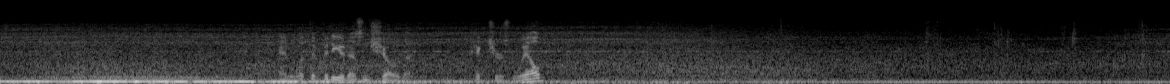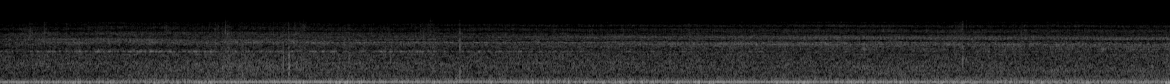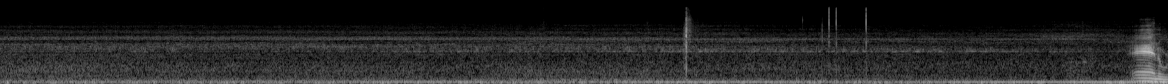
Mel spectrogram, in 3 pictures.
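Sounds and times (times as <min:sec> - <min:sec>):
diesel truck engine idling: 0:00.0 - 0:35.0
faint high whine: 0:00.0 - 0:35.0
sharp click: 0:30.2 - 0:30.5.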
